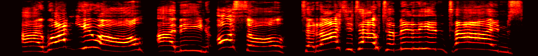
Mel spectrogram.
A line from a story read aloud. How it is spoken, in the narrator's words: she barked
